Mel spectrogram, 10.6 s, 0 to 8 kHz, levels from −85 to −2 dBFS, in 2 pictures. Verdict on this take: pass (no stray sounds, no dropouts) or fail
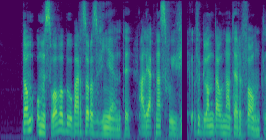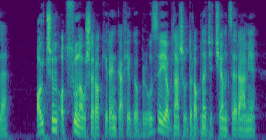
fail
